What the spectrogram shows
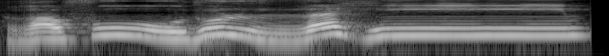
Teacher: غفور الرحیم، اسے غفور رحیم نہیں پڑھنا. را پر 2 پیش یعنی تنوین ہے، لیکن دوسری را پر شد ہے، را کو را سے ملانا ہے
